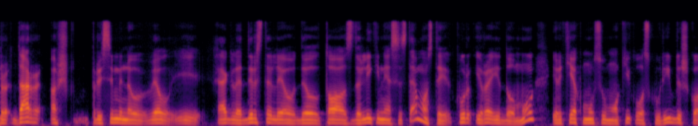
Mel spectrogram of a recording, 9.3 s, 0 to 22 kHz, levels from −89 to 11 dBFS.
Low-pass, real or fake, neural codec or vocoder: 10.8 kHz; fake; codec, 24 kHz, 1.2 kbps, DualCodec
